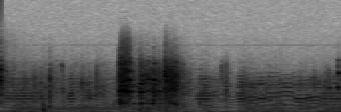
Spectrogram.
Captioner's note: glass breaking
